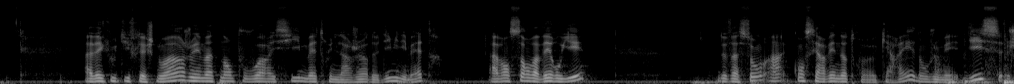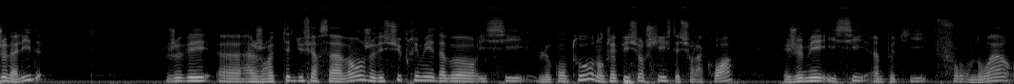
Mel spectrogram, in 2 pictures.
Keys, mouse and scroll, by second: 1.1 click, 3.4 click, 5.8 click, 6.4 click, 7.1 ctrl+a, 9.6 KP_1, 9.7 KP_0, 10.2 KP_Enter, 11.2 click, 11.7 click, 17.0 shift+click.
